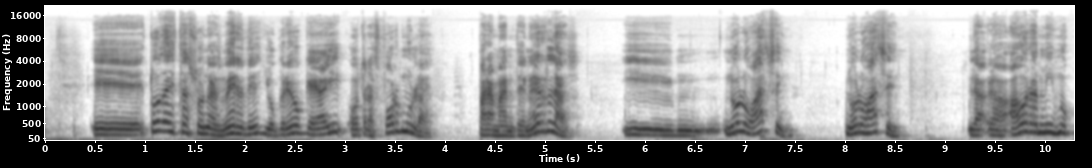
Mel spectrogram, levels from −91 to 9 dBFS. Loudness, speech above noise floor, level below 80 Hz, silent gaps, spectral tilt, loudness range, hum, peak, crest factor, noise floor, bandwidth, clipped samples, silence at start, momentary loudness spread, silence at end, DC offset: -17 LUFS; 33 dB; -46 dBFS; none; -5 dB/octave; 3 LU; none; -2 dBFS; 16 dB; -48 dBFS; 18 kHz; under 0.1%; 0 s; 9 LU; 0 s; under 0.1%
